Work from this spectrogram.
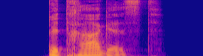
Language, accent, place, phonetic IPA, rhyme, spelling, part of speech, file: German, Germany, Berlin, [bəˈtʁaːɡəst], -aːɡəst, betragest, verb, De-betragest.ogg
- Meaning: second-person singular subjunctive I of betragen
